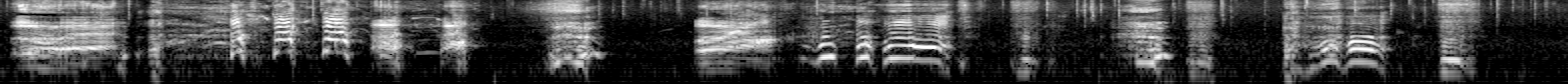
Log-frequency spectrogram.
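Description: A man laughs loudly up close.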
